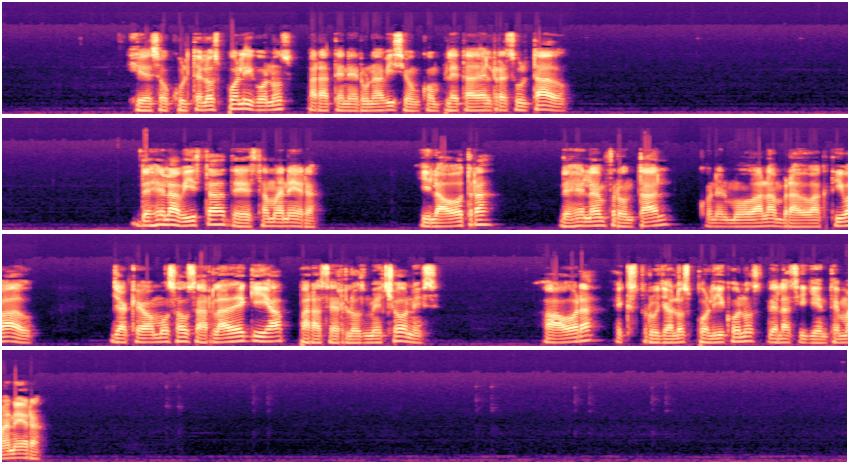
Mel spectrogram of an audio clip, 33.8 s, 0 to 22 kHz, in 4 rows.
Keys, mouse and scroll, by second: 3.9 alt+h, 25.2 e, 28.6 e, 33.2 e.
